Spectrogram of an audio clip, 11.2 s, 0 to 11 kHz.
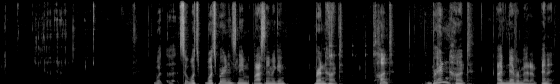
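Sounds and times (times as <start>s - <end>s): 
liquid dribbling and dripping: 0.4s - 2.0s
liquid trickling from a sample bottle: 0.6s - 2.0s
speech: 3.1s - 6.9s, 7.6s - 7.9s, 8.5s - 11.1s.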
